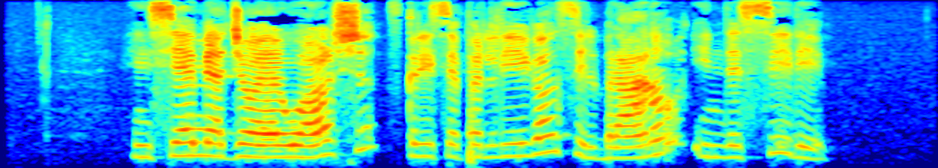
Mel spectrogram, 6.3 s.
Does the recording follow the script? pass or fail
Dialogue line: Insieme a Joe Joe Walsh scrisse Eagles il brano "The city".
fail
